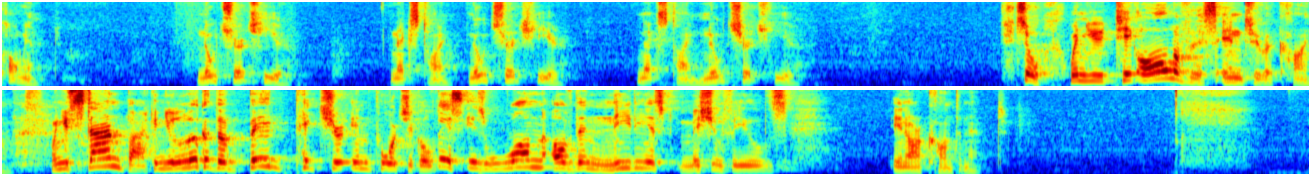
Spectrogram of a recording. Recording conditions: large echoing room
